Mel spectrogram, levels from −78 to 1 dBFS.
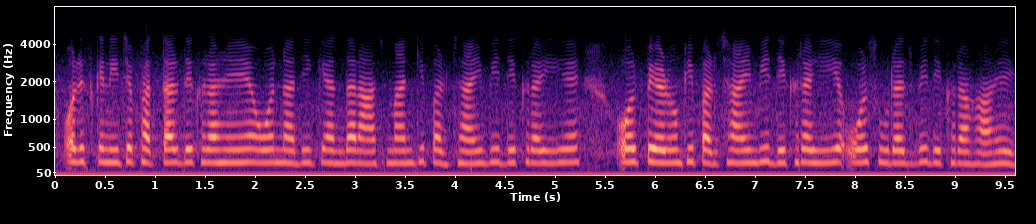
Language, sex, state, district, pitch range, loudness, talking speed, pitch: Kumaoni, female, Uttarakhand, Uttarkashi, 225-235 Hz, -19 LUFS, 200 wpm, 230 Hz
